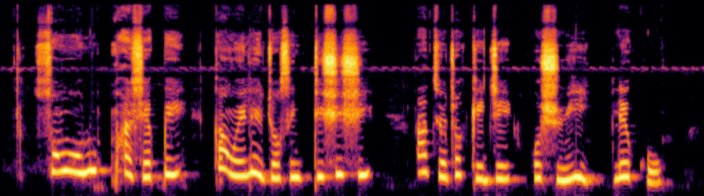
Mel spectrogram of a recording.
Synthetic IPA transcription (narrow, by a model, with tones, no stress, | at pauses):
sɔ̃˧w̃ɔ̃˦o˧lu˦k͡pã˦˨ʃɛ˧k͡pe˦ | ka˦˨w̃ɔ̃˧e˧le˦˨d͡ʒɔ˧si˧n̩˦ti˧ʃi˦ʃi˦ | la˦ti˧ɔ˧d͡ʒɔ˦ke˧d͡ʒe˧o˧ʃu˨˦i˦˨le˦˨ko˨˦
